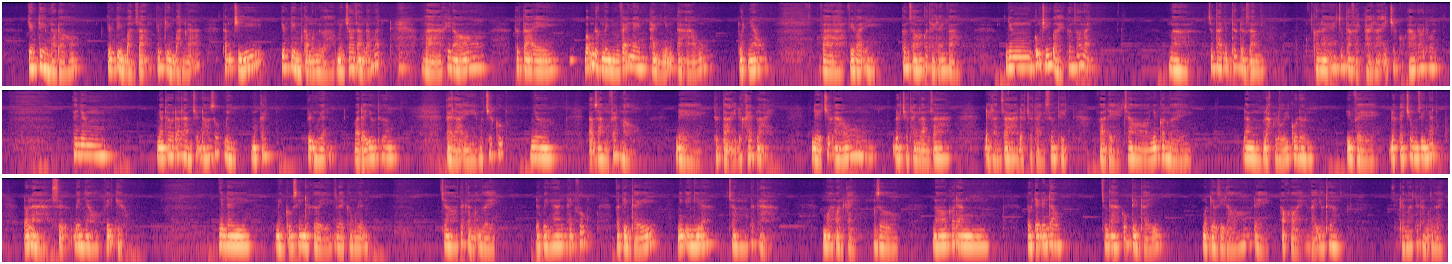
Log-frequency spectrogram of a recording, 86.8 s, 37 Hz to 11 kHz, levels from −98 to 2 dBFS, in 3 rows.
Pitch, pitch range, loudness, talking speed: 110 Hz, 100-115 Hz, -18 LUFS, 145 wpm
